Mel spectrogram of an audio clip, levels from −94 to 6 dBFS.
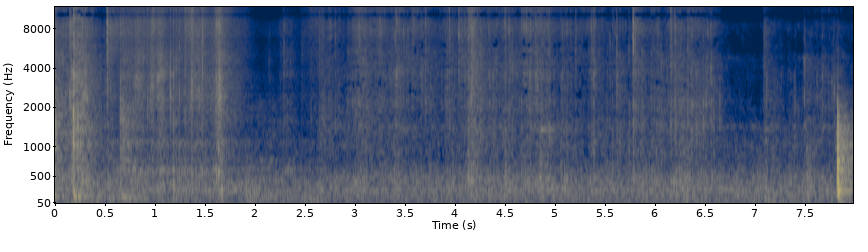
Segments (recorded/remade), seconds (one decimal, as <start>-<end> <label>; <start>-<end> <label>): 0.0-0.6 recorded; 0.6-2.7 remade; 2.7-8.0 recorded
